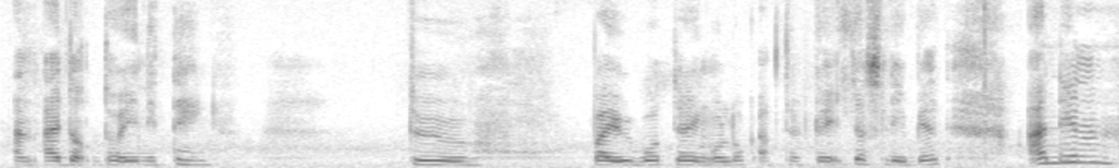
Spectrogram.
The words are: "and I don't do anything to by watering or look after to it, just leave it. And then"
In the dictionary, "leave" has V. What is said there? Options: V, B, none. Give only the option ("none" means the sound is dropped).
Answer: B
